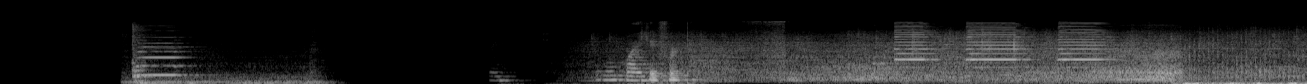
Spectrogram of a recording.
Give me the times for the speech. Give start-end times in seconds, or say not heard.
4.9-7.0.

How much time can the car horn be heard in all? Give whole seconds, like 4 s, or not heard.
4 s.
